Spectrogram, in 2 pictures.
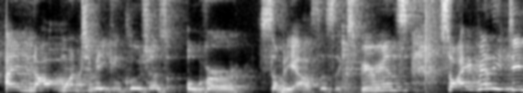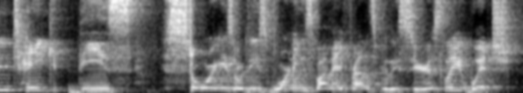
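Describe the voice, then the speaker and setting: A young woman from Sweden rambles through a casual storytime, packed with likes and casual swearing. Her voice sits a little high. The room gives the recording a noticeable echo. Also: a little slow. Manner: chatty, swears casually, lots of likes and fillers. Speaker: YouTuber.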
